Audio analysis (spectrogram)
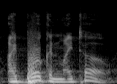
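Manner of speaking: ordinary talk, nothing marked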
